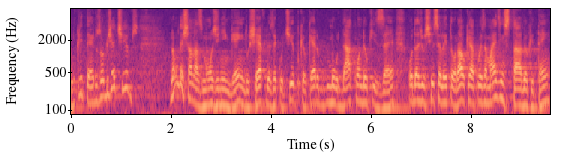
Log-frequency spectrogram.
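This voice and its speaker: There is noticeable background noise behind this man. He talks at a fairly quick pace with a fairly high pitch. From Bahia–Minas Gerais border, Brazil. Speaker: electoral prosecutor. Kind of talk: panel talk. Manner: repeats words, halting at times.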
